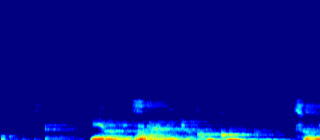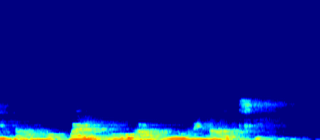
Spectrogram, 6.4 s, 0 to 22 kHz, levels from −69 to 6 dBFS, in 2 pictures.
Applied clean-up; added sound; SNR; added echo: none; none; none; reverberation time 0.9 s.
